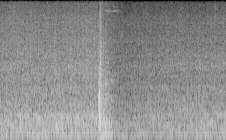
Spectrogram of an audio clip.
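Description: A car door shuts with a thud.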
